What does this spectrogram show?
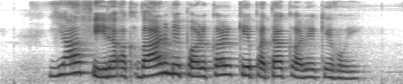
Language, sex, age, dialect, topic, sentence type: Magahi, female, 18-24, Western, agriculture, question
